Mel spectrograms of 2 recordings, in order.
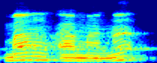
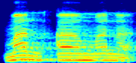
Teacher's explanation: nunnya dibaca jelas, bukan mang amana tapi man amana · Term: izhar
